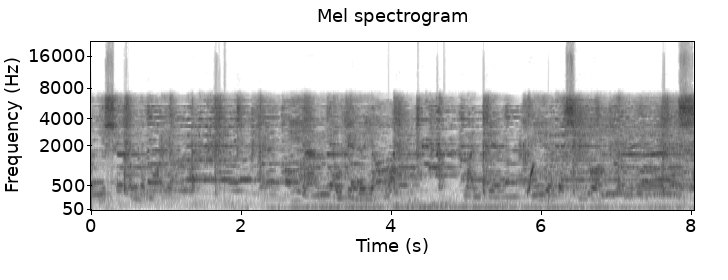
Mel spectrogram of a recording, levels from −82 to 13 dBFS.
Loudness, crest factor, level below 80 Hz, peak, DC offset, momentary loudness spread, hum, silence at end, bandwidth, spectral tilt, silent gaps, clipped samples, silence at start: -12 LUFS; 14 dB; -44 dBFS; 0 dBFS; under 0.1%; 8 LU; none; 0 s; over 20 kHz; 1 dB/octave; none; 0.2%; 0 s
